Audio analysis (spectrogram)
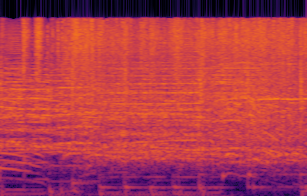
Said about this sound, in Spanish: ¡Aplauso!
